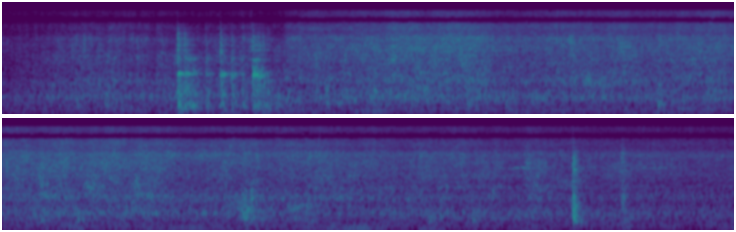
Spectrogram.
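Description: Chopped tomatoes frying with browned onions and ginger-garlic in hot oil: a steady sizzle that builds over the first couple of seconds while a spoon stirs the pan. The spoon knocks against the pan a few times about two seconds in and once near the end.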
